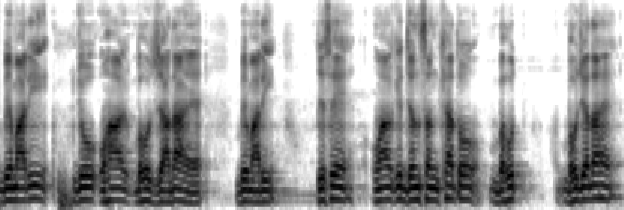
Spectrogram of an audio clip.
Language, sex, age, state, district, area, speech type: Hindi, male, 45-60, Uttar Pradesh, Varanasi, rural, spontaneous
